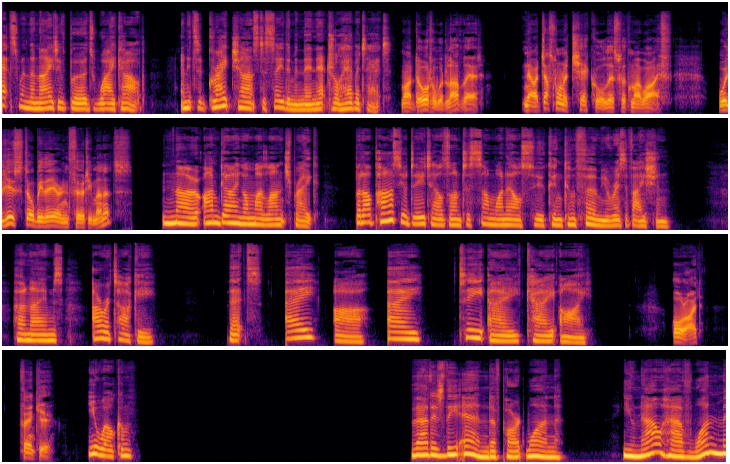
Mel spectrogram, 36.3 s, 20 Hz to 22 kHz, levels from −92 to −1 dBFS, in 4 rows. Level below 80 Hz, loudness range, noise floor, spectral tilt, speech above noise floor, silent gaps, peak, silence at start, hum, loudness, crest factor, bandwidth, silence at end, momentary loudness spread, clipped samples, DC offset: -62 dBFS; 6 LU; under -90 dBFS; -5.5 dB/octave; over 72 dB; 10.74-11.04 s; -4 dBFS; 0 s; none; -19 LUFS; 16 dB; 16.5 kHz; 0 s; 10 LU; under 0.1%; under 0.1%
